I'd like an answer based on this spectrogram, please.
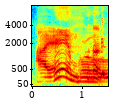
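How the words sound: It is said with strong passion.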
